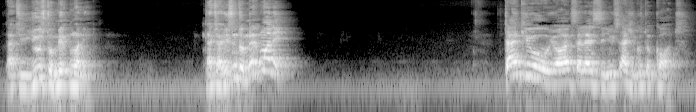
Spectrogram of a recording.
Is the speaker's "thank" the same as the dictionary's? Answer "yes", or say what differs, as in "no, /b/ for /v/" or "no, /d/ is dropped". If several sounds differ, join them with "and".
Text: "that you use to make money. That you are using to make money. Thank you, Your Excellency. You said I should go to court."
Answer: no, /t/ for /θ/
